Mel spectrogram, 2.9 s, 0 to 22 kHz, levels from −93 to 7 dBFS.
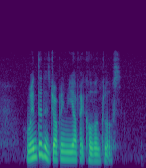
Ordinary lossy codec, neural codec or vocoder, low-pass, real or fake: none; none; 7.2 kHz; real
